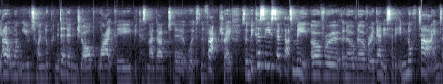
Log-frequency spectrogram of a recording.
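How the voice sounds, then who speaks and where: A young woman, an acting coach, teaching in a loud, projecting and direct way on a live stream. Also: medium pitch, reverberant, poor audio.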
